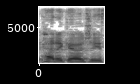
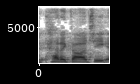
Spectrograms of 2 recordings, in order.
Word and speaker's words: pedagogy: Some people say pedagogy. Some people say pedagogy.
